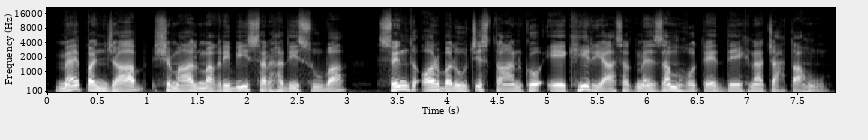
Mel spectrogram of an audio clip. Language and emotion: Urdu, neutral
